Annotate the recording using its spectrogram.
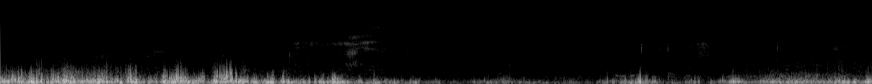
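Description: Wind buffeting the microphone: an uneven, gusting low rumble that dies down for a couple of seconds around the middle and picks up again near the end.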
